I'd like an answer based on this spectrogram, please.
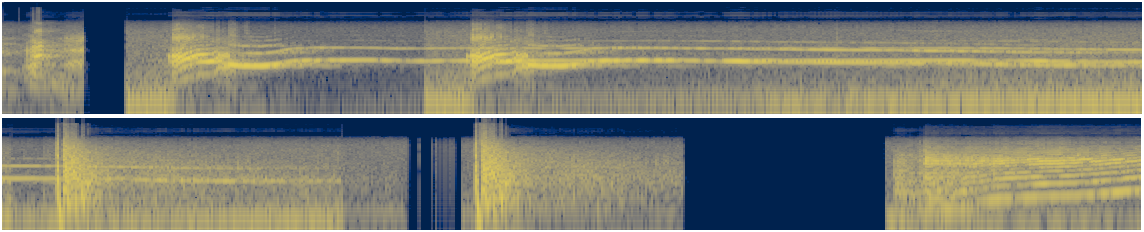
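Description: Added sound effects under the closing titles: a long wail with an octave overtone, slowly falling in pitch over a low rumble and broken by several sharp thumps. After a short silence, a lower, fuller wail starts rising in pitch near the end.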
